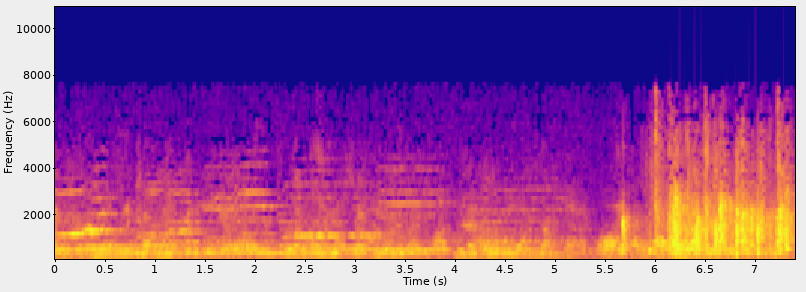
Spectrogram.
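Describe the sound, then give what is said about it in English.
A woman's sustained singing, thin and harmonic, breaks off near the end as a burst of dense audience applause rises louder, many hands clapping together for the last couple of seconds. “But how is it possible to applaud such singing as this?”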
